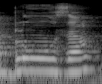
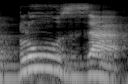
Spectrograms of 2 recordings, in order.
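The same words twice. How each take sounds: First: Said in the usual way. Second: "blusa" drawn out in two beats, blu-sa; split into syllables. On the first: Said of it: "mesmo que a gente separe". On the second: Shown as a demonstration. Teacher showing students how the word divides, split into syllables. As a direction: separate "blusa" into blu and sa, each held. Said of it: "mesmo que a gente separe a palavra".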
